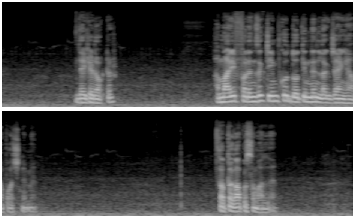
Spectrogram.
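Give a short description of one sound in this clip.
A man speaks calmly and quietly, close by.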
